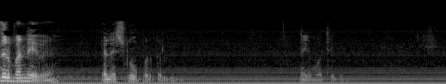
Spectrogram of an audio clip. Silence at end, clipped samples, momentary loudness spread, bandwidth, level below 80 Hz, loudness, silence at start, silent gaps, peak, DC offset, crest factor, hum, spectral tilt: 0 s; under 0.1%; 18 LU; 8 kHz; -44 dBFS; -30 LUFS; 0 s; none; -4 dBFS; 0.8%; 26 dB; none; -5 dB/octave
